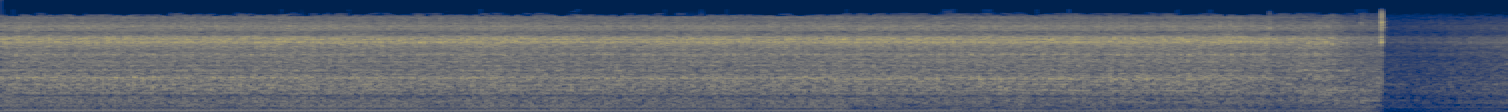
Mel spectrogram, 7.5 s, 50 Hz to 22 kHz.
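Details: 2008-2012 Ford Escape 2.5 XLT after replacing belt, belt tensioner and grooved pulley to cure a grinding/squealing noise: steady, even idle hum with no squeal or grinding from the belt side; normal idle, quiet belt drive.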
